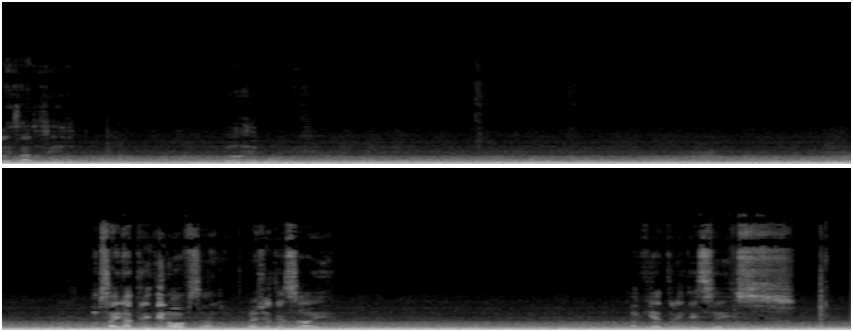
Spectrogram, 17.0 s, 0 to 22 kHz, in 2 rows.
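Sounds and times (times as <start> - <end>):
car cabin road rumble: 0.0 - 16.9.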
